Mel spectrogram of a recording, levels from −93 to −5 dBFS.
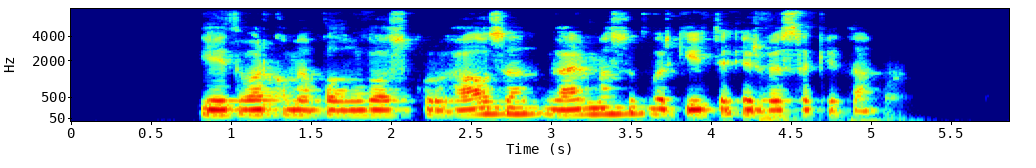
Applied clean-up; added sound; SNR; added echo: neural mask model Resemble Enhance denoiser.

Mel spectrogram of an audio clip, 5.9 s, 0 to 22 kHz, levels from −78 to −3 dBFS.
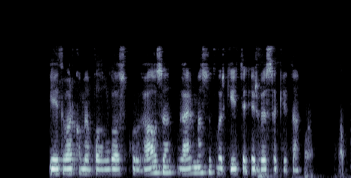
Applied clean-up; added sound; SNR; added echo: neural mask model DeepFilterNet 3.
